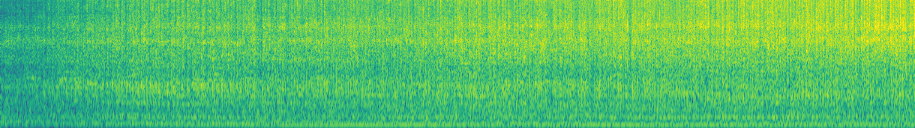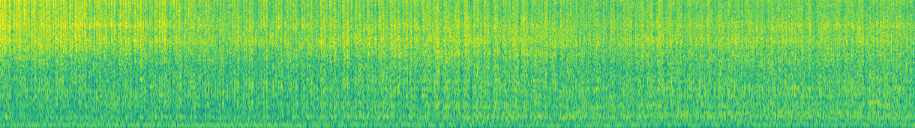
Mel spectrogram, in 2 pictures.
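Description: A loud engine idles with a deep, lumpy rumble close by.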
